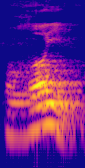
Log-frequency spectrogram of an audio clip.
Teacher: ghainnya diucapkan dengan getaran yang halus, tidak sekasar kha, tidak ghairi, tapi ghoi.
